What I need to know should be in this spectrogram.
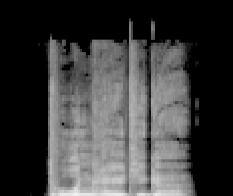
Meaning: inflection of tonhältig: 1. strong/mixed nominative/accusative feminine singular 2. strong nominative/accusative plural 3. weak nominative all-gender singular
- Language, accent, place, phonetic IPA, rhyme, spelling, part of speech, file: German, Germany, Berlin, [ˈtoːnˌhɛltɪɡə], -oːnhɛltɪɡə, tonhältige, adjective, De-tonhältige.ogg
